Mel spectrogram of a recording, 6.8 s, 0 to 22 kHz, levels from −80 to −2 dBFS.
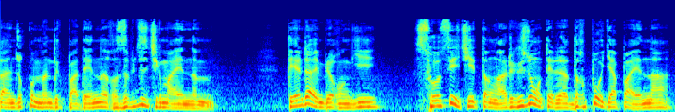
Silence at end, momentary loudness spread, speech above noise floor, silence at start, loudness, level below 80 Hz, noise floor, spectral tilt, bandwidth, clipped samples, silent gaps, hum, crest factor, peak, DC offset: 0.05 s; 5 LU; 27 dB; 0 s; -23 LUFS; -50 dBFS; -49 dBFS; -5.5 dB/octave; 12 kHz; under 0.1%; none; none; 14 dB; -8 dBFS; under 0.1%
